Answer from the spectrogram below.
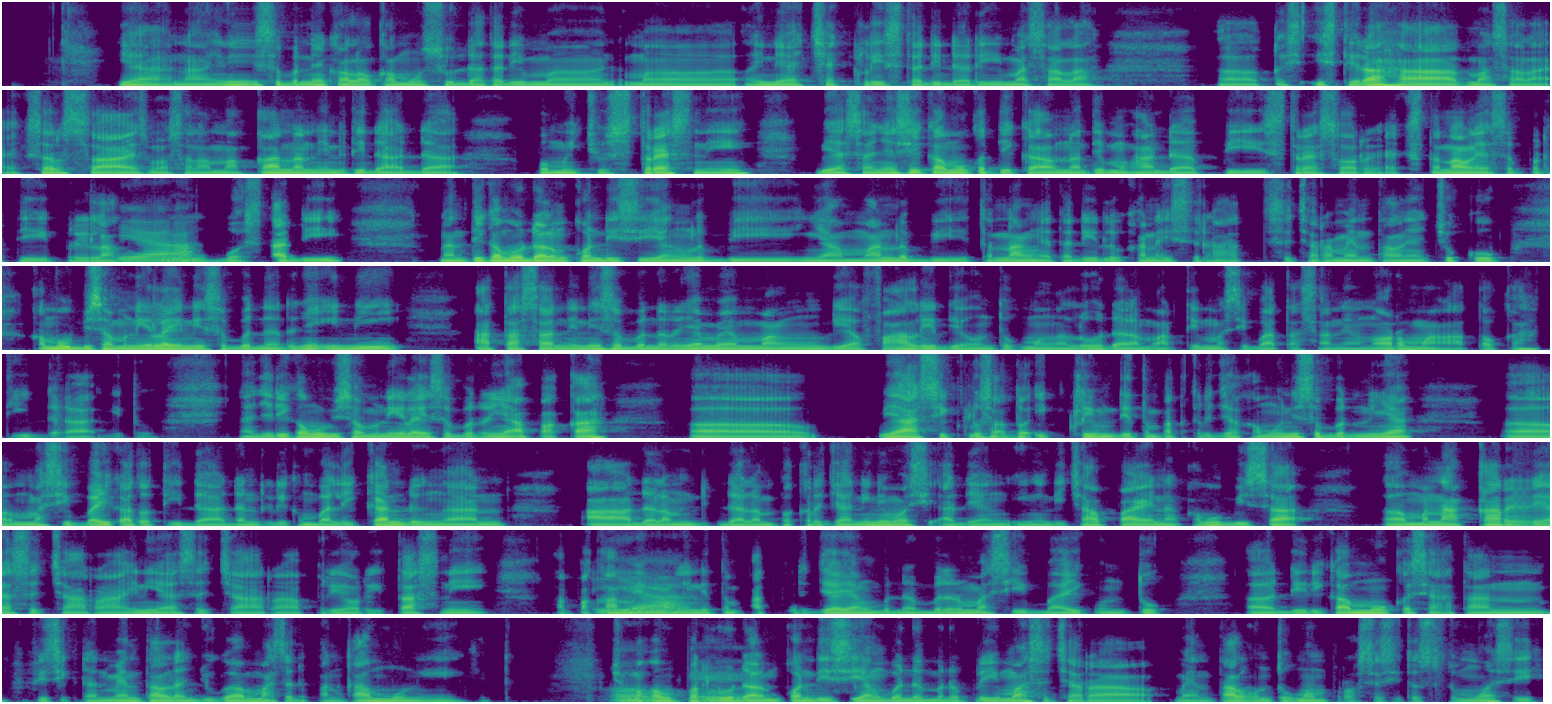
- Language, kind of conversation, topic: Indonesian, advice, Bagaimana cara mengatasi hilangnya motivasi dan semangat terhadap pekerjaan yang dulu saya sukai?
- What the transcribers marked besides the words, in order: in English: "exercise"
